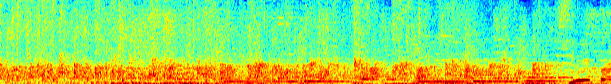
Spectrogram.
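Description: A studio audience at a children's general-knowledge quiz show claps loudly for a young contestant. The applause is dense and steady for several seconds.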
